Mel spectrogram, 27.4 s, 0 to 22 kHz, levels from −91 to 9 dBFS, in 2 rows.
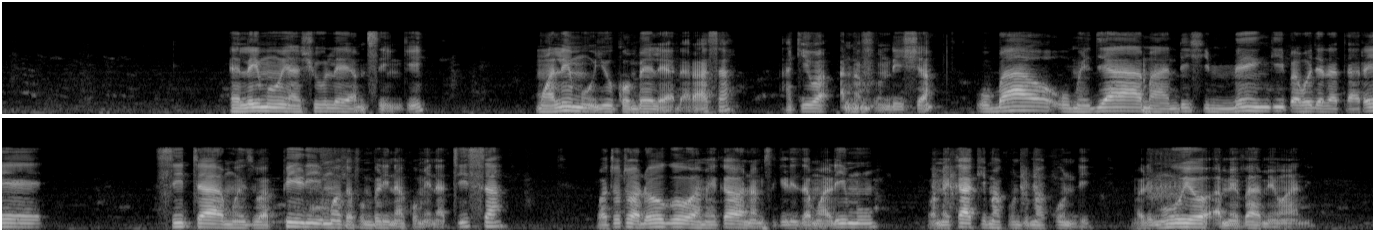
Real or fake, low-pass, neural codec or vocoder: fake; 7.2 kHz; vocoder, 44.1 kHz, 128 mel bands every 512 samples, BigVGAN v2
